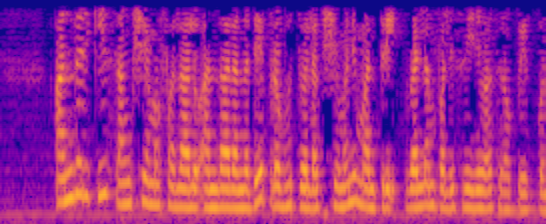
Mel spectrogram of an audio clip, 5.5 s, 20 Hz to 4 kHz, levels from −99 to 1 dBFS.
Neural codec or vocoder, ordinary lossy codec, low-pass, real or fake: none; none; 3.6 kHz; real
